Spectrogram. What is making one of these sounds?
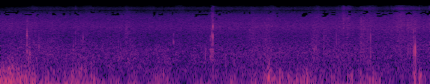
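Wind blows outdoors, gusting in low rumbles.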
